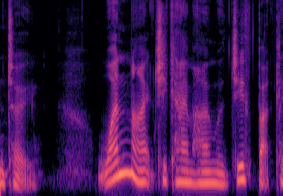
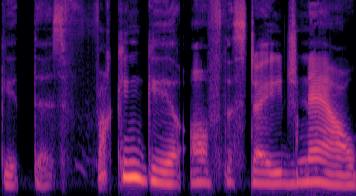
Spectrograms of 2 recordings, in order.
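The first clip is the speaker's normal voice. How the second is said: slow, menacing, threatening voice; 5 dB quieter than usual. Retelling what the stage manager said up close, in a mock-menacing voice. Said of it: "said in a menacing voice".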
